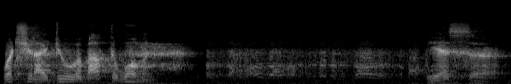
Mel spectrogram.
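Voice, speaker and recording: An actor playing a sly, calculating double agent in a video game, reporting to a superior in a measured, deferential way. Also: male voice, sits low, expressive, bright, forceful tone, echoey room, heavily acted, rough recording. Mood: quiet, obedient.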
